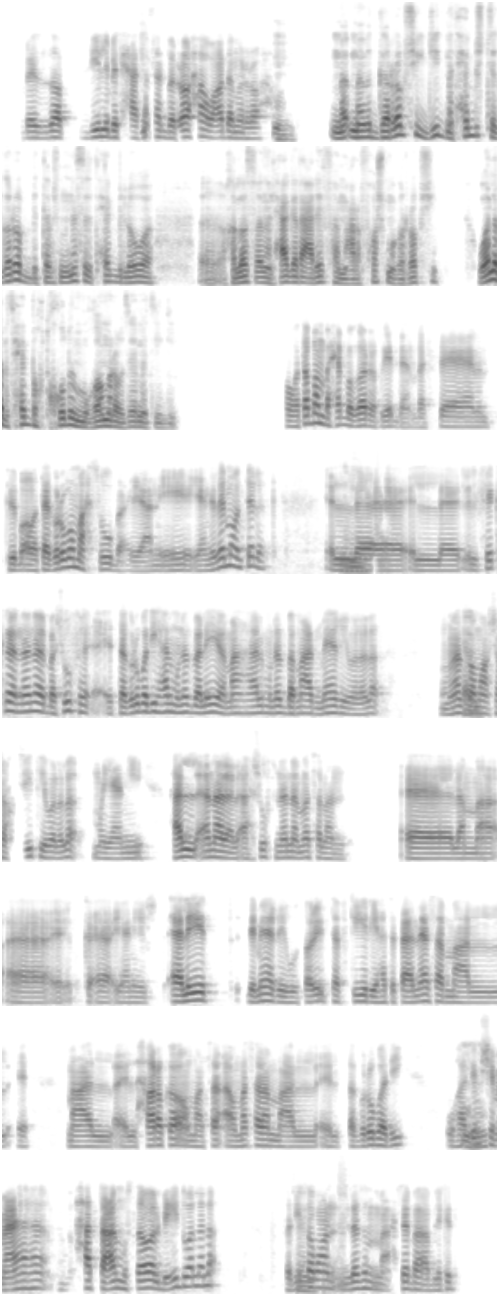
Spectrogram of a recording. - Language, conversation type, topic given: Arabic, podcast, إزاي بتتعامل مع الفشل لما بيحصل؟
- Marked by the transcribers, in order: none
